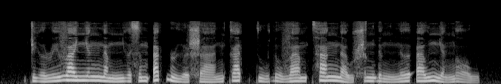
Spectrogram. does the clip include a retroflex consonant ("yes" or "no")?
yes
